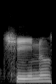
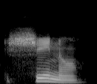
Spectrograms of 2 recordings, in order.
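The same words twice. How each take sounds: First: It begins with a 'ch' sound. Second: It begins with an 'sh' sound. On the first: "Yo no dijera chino" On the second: "sino chino"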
